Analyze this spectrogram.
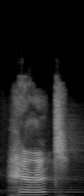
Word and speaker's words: Herot: to miss Harriet King Herot rhymes with parrot I'm sorry it's pronounced Herot the eye is silent okay so King Herot got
